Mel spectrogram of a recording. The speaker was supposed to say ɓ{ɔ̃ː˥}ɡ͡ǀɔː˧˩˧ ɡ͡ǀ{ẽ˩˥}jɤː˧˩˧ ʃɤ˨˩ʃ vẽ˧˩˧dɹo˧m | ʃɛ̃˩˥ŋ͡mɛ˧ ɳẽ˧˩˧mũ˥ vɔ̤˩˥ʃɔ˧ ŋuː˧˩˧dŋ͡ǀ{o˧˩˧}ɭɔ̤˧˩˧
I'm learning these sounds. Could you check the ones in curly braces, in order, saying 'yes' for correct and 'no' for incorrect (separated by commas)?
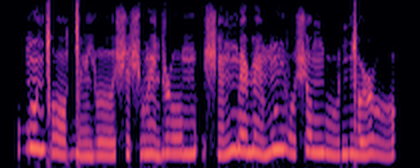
no, no, no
